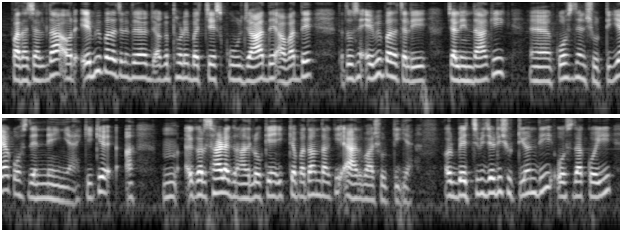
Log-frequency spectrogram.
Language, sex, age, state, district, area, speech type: Dogri, female, 30-45, Jammu and Kashmir, Udhampur, rural, spontaneous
